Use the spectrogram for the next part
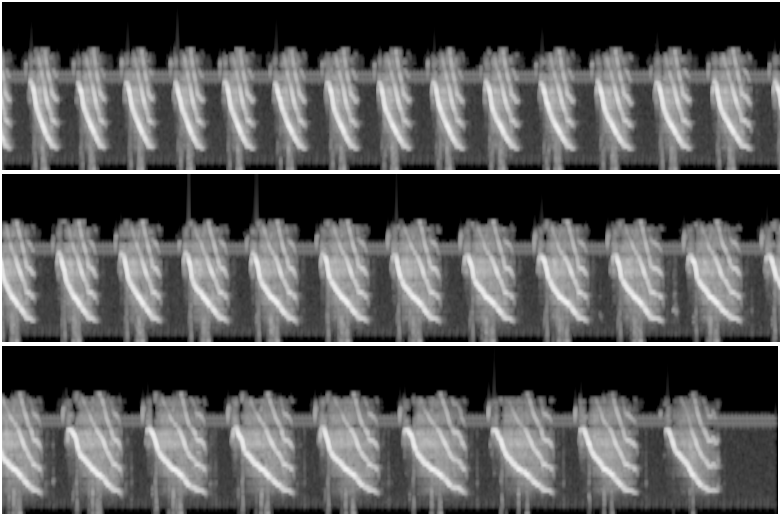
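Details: Scotinomys teguina, a singing mouse, in slowed playback: a long run of high downward-sweeping notes, quick and even at first, then the notes spread apart and lengthen toward the end before stopping.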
